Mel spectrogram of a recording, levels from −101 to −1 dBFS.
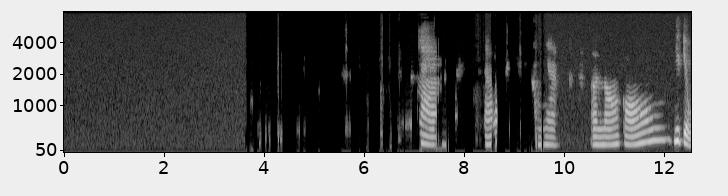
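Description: Speech from a call, with content topping out at 8 kHz, and with echo-canceller faults between 3.64 and 9.61 s. Background gated by the echo canceller appears from 3.64 to 5.25 s and again at 6.54 to 6.63 s. The room tone is pulled down by about 37 dB while the far end plays through the loudspeaker, in dips totalling around a second, then returns as the canceller releases. The other side's voice leaking through is heard from 3.91 to 4.73 s and 6.32 to 6.9 s, sitting roughly 25 dB below the talker. This is likely loudspeaker playback the canceller failed to fully subtract from the microphone, so it comes through as a faint second voice. Speech suppressed in double talk hits from 5.53 to 6.26 s and from 6.91 to 9.61 s. The talker's level drops by up to roughly 40 dB in pieces, about half a second in the first stretch and around two seconds in the second. The likely cause is both sides speaking at once, with the canceller unable to separate near speech from echo and attenuating both.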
